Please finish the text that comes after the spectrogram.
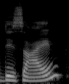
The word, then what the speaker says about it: design: be silent for example design now G is there and N is after G so this g is silent and we'll say it design foring sign align resign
